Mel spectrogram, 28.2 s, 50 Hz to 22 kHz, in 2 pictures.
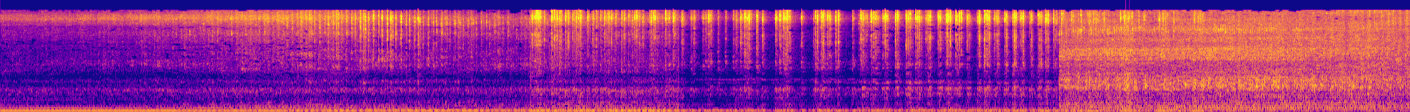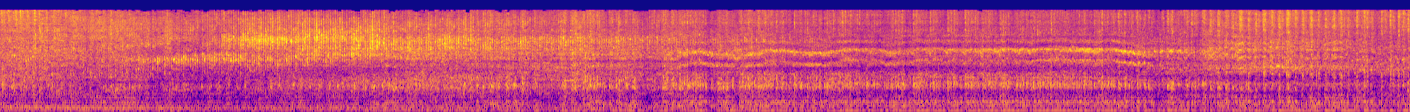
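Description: Engines of gasser-style hot rods running as the cars drive slowly past. About twelve seconds in the sound changes to a second car, a black early-1960s Chevy II gasser whose engine carries a large supercharger through the hood.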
